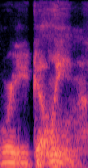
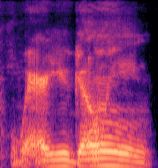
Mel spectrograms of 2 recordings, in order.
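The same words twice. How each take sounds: First: Said in the usual way. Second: Drawn-out, louder repeat of the question; mock-suspicious, drawn out; louder, slower retake. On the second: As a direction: stretch it out and lean on "going". Repeats the quote more forcefully.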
